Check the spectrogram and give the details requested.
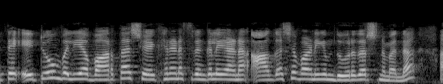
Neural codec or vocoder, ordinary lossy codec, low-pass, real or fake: none; AAC, 48 kbps; 7.2 kHz; real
